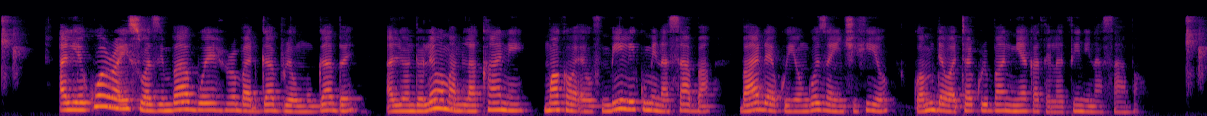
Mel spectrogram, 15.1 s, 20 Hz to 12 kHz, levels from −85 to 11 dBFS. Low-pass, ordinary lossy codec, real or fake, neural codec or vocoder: 7.2 kHz; AAC, 48 kbps; real; none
